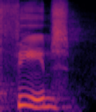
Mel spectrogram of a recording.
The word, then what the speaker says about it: Thebes: Well, Nahum notes the fall of Thebes, is how you pronounce that, but not its reconstruction.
